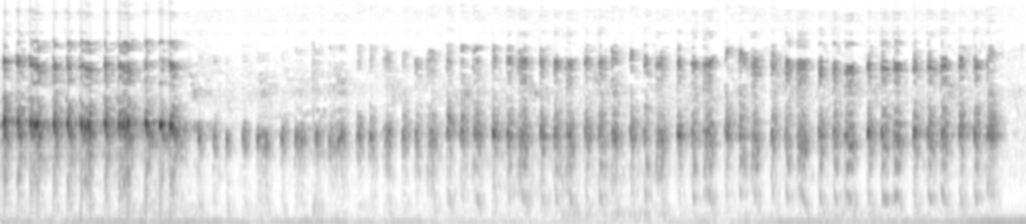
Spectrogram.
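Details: Rapid, loud clucking from a female chukar partridge opens strongly, then settles into a long, fast, rhythmic series of harsh chuck notes, somewhat uneven in spacing, held for about ten seconds.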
